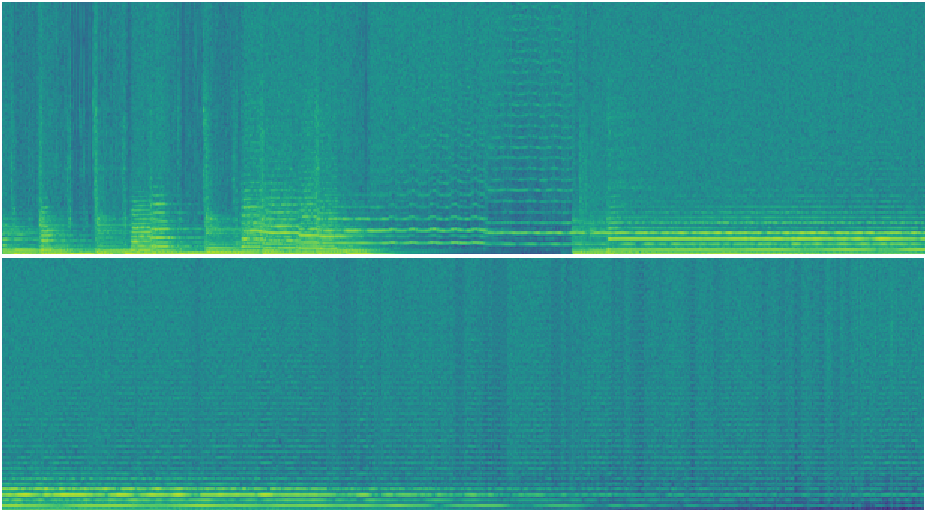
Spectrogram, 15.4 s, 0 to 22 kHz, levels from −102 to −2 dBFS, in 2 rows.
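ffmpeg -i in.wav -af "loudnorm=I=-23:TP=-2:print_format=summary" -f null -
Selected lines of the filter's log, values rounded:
Input Integrated:    -18.1 LUFS
Input True Peak:      -5.3 dBTP
Input LRA:            17.5 LU
Input Threshold:     -29.9 LUFS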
